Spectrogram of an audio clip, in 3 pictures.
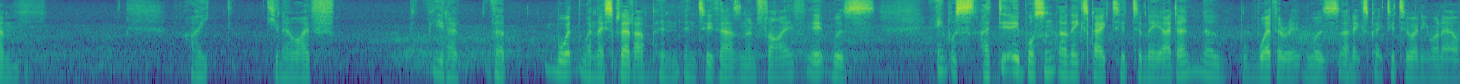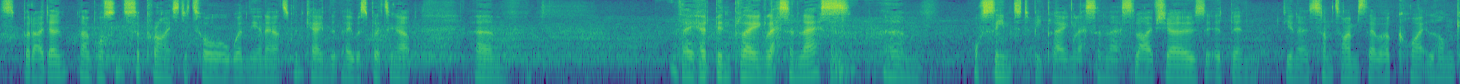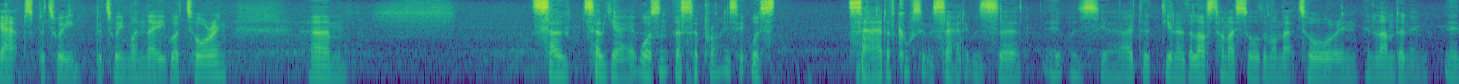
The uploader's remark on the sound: I headed to The Thames at lunchtime and sat on the steps leading down to the river, and talked into my phone.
